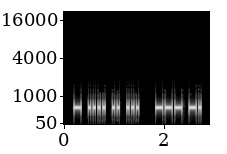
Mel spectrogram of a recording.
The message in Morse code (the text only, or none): THIS ON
